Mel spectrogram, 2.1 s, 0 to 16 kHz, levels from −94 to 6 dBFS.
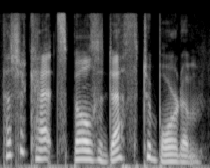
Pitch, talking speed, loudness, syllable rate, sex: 195 Hz, 200 wpm, -17 LUFS, 4.5 syllables/s, female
